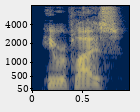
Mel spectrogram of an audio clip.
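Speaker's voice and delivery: ordinary delivery, nothing marked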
